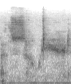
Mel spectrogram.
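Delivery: very quiet, hushed whisper. Reacting to the other speaker's odd confession: whispering. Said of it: "I don't know why we're whispering".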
